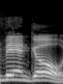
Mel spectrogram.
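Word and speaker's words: Van Gogh: is not helpful Vincent Van go North Americans pronounce it van go while Brits tend to say van goof go turning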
